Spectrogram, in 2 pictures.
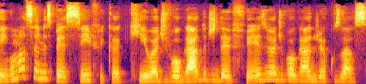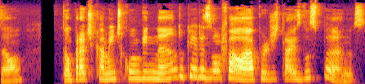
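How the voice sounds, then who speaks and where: A woman's fairly high voice at a very fast pace, with very wide pitch swings, on a very clean recording with a silent background. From Southeast Brazil. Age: 20s. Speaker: economist, podcast panelist. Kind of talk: casual chat.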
